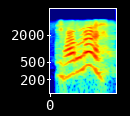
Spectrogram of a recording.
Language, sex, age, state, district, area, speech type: Assamese, female, 45-60, Assam, Golaghat, urban, conversation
